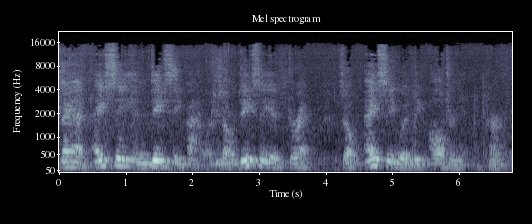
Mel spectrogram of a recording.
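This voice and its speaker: A man's voice: medium pitch, normal speed, lightly acted. A man playing a smug, wisecracking husband who is a contestant in a comic radio game show on stage. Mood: musing. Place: live stage performance in a small theater. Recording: echoey, distant, noisy theater recording.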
